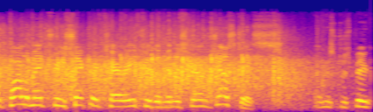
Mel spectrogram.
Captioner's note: some Applause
